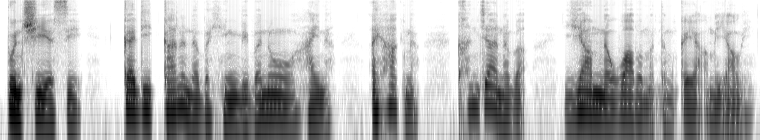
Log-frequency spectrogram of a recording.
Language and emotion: Manipuri, sad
